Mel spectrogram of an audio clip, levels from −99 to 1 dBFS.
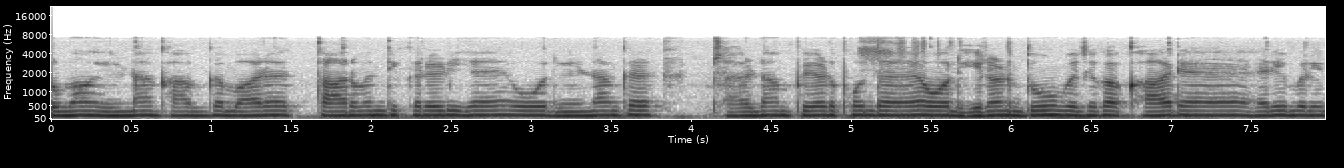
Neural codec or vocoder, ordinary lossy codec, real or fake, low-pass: none; none; real; 7.2 kHz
